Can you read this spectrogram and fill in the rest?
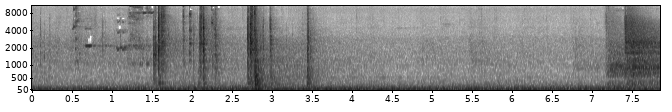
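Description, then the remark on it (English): A door being closed: a few sharp clicks and rattles lead up to one solid thud midway, all over a steady low rumble. Nobody speaks. “Shit, okay, I gotta close the door for this one.”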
